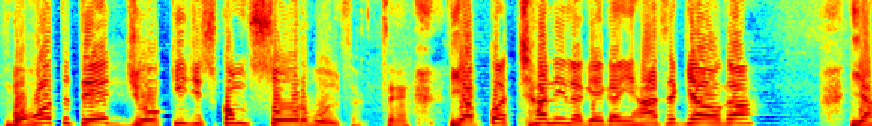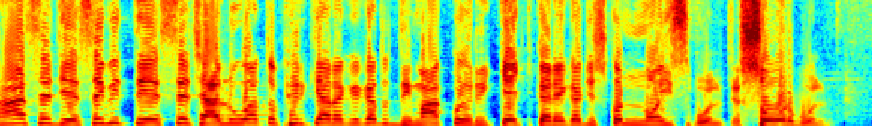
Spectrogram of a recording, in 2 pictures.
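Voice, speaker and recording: High-voiced man teaching a science lesson. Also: normal speed, a little mellow, clean tone, no echo. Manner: repeats questions and answers them himself. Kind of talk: classroom lecture.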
